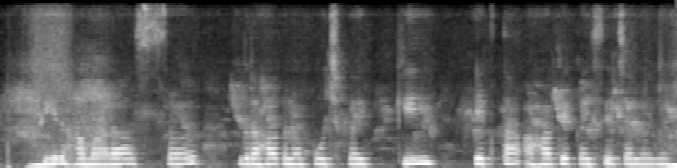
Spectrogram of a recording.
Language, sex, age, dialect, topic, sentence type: Maithili, female, 18-24, Angika, banking, question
